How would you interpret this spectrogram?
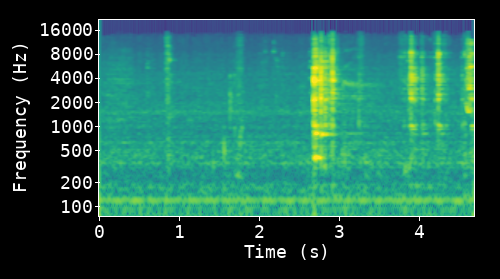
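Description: A glass of water is handled and set down as someone drinks water, giving a few sharp clinks and light taps in quick clusters over a steady low hum, with no one speaking.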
